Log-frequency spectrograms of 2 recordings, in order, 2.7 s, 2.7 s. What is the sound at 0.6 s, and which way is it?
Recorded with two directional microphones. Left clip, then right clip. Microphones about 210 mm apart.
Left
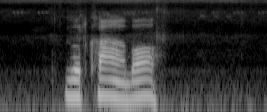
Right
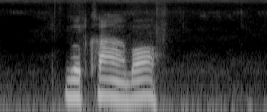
Speech, 5° left (ahead or behind).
